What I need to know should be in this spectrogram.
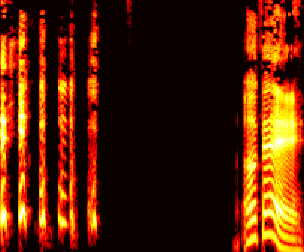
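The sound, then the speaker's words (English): A voice imitates a platypus's purring growl, first as five quick rhythmic throaty pulses, then after a short pause as a longer, whiny rising-and-falling rasp, fairly loud. “The platypus sounds like a cat purring with the cat with mange purring.”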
